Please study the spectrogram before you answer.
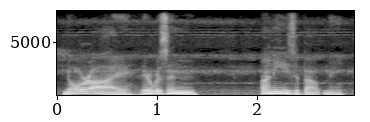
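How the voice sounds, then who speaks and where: An actor playing a thoughtful, questioning adventurer in a fantasy radio drama, earnest and persuasive, with formal phrasing. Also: male voice, medium pitch, big pitch swings, a little slow, warm tone, lo-fi sound. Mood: calm.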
